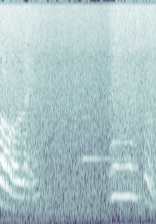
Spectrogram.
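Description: A young child's high voice: a drawn-out call that slides down in pitch at the start, then a short held note near the end.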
